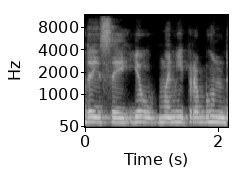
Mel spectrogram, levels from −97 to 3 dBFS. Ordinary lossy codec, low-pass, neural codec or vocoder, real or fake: MP3, 96 kbps; 10.8 kHz; codec, 44.1 kHz, 3.4 kbps, Pupu-Codec; fake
